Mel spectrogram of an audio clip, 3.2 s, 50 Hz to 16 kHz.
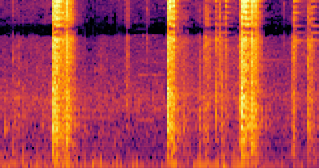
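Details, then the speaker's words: HART 10-inch compound mitre saw, new: sharp metallic clanks, about one per second, as the blade head springs back up, loud rattle at the return stop; owner dislikes it and suggests adding a cushion or dampener there. "The only thing I've seen is this makes a loud noise right here. When you bring this blade back up, can you hear"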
